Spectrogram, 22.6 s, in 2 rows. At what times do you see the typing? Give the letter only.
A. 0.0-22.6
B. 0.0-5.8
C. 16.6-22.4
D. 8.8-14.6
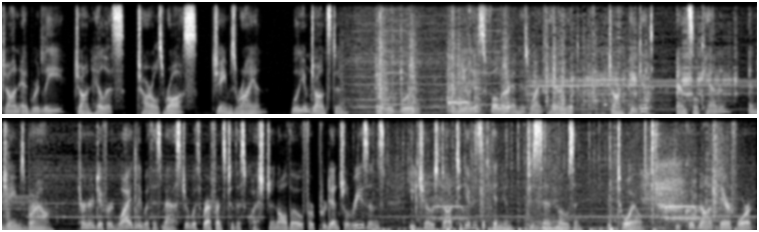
C.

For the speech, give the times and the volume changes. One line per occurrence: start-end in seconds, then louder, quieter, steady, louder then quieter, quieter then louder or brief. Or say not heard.
0.0-22.6 steady.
